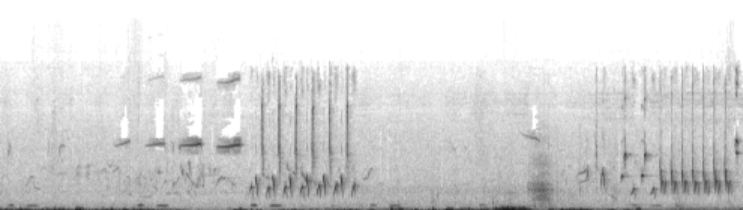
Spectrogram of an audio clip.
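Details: Dersim cuckoo, or pepuk, giving faint low double notes at regular gaps beneath rumbling low noise, while other birds add rapid trills and chirps higher up.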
